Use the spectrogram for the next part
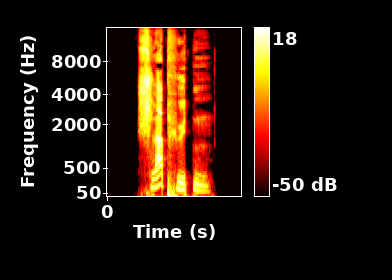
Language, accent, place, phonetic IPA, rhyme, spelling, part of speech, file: German, Germany, Berlin, [ˈʃlapˌhyːtn̩], -aphyːtn̩, Schlapphüten, noun, De-Schlapphüten.ogg
- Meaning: dative plural of Schlapphut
